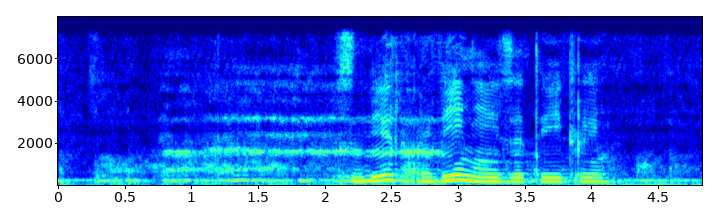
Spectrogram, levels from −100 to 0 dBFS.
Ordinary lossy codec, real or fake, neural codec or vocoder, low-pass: none; fake; codec, 16 kHz, 4 kbps, FunCodec, trained on Chinese and English, 50 frames a second; 7.2 kHz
